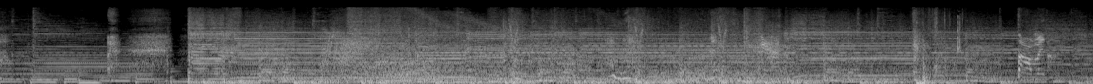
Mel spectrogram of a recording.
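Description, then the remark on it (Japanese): Rapid boxing punches, including uppercuts and hooks, smack and thud one after another during boxing training, loud, layered over a dense, continuous musical backdrop with occasional vocal effort sounds. “アッパ ー、いつ来るかわからないフックにいつでも反応できるよう、これからは違うパンチも混ぜるからな。”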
